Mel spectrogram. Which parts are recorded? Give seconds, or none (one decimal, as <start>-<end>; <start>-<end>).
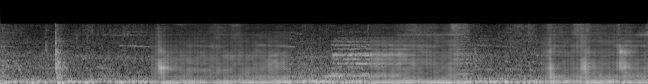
0.0-1.5; 2.9-3.7; 4.6-5.4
